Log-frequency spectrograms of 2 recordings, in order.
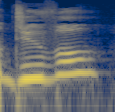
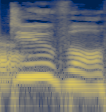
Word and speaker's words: Duvel: I'm still drinking Duvel? – Well, Duvel, yeah. – Duvel, thank you. I'll pronounce it properly, but I'll continue to drink it.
